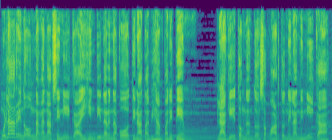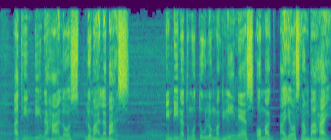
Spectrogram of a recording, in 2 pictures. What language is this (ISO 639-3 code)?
fil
